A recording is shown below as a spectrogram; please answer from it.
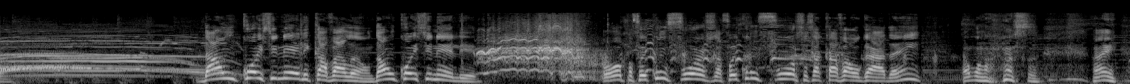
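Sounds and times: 
loud crowd booing: 0:00.0 - 0:02.3
speech: 0:02.0 - 0:04.9, 0:05.6 - 0:11.3
laughter: 0:06.0 - 0:10.4.

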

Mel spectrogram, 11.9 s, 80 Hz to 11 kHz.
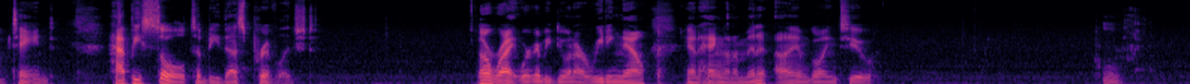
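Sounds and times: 
speech: 0:00.1 - 0:03.2, 0:04.8 - 0:08.8, 0:11.0 - 0:11.4
person drinking water: 0:10.9 - 0:11.6.

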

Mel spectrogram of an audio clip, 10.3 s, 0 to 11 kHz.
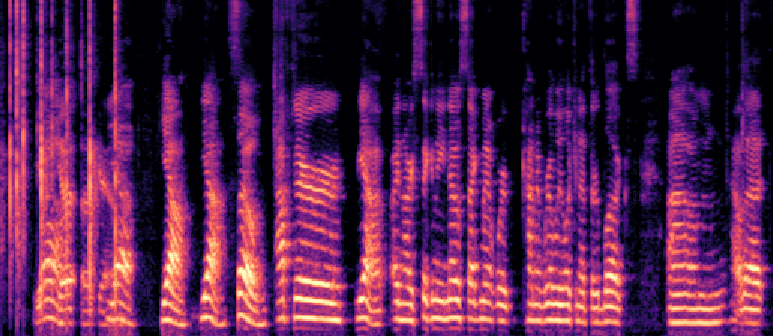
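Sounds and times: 
hands clapping in applause: 0:00.0 - 0:01.8
speech: 0:00.4 - 0:10.2.

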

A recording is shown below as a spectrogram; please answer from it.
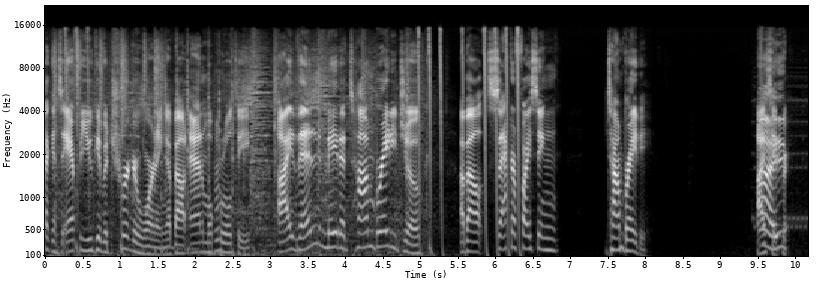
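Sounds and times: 
speech: 0:00.0 - 0:06.9, 0:07.5 - 0:08.1, 0:09.5 - 0:10.0
telephone ringing in a warbling burst: 0:09.4 - 0:10.1.

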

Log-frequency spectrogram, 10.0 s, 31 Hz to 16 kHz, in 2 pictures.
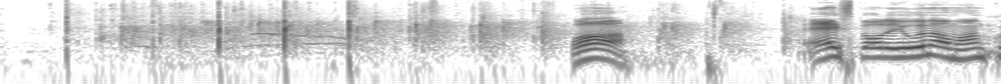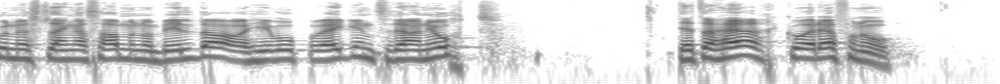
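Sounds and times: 
audience applause: 0:00.0 - 0:04.3
speech: 0:02.8 - 0:03.2, 0:04.0 - 0:07.6, 0:08.4 - 0:09.6.

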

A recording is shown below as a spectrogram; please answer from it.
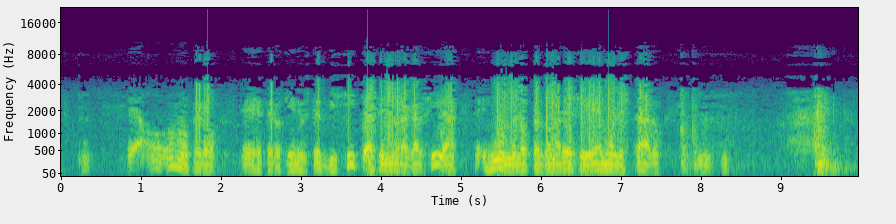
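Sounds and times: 
speech: 0:00.2 - 0:08.5
door swinging shut with a solid thud: 0:09.4 - 0:09.9.

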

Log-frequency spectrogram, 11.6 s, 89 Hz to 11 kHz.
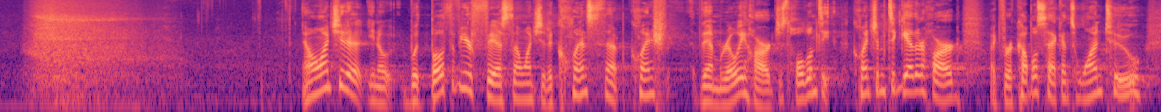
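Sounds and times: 
group breathing deeply during a guided prayer exercise: 0:00.2 - 0:01.9, 0:11.5 - 0:11.6
speech: 0:03.0 - 0:11.6.

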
